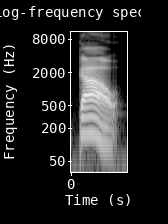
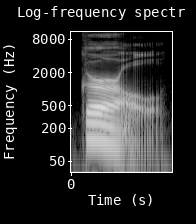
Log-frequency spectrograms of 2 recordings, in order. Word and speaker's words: girl: hear g-o-w gao why there needs to be more of an r there right we have to have er the tongue needs to roll up and then there has to be an l at the end and your tongue should stay in the l position at the end girl girl girl god i thought she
